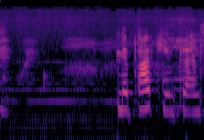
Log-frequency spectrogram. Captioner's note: Hundra whispering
